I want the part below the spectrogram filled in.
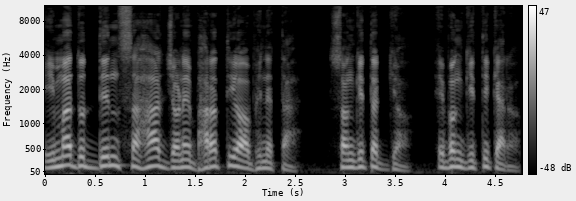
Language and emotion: Odia, neutral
